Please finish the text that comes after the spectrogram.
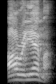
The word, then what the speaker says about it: Auriemma: Same thing with Gino how do you pronounce his name? Gino Auriemma.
